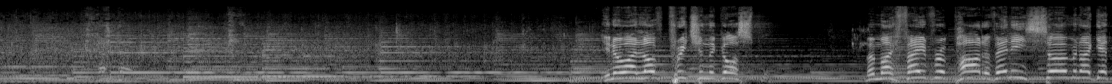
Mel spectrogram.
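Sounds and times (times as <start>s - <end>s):
audience applause: 0.0s - 6.9s
laughter: 0.8s - 1.7s
speech: 1.0s - 2.0s, 6.0s - 7.6s, 8.7s - 11.1s.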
